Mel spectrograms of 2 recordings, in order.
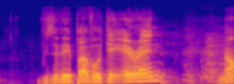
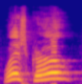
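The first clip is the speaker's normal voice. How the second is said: higher banlieue Seine-Saint-Denis slang greeting; Seine-Saint-Denis accent; 9 semitones higher, 3 dB louder than usual. Pretend. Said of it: "avec cet accent". (accent du 93, plus aigu, gouailleur)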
